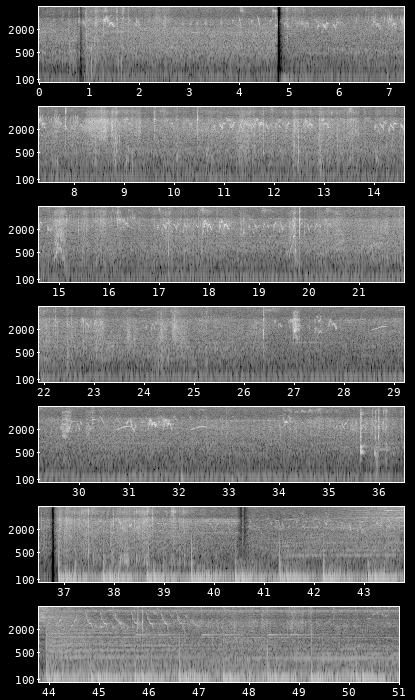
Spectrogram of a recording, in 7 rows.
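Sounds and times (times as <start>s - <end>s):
small birds chirping: 0.0s - 51.0s
upward-sweeping bird calls: 0.0s - 51.0s
low background rumble: 2.6s - 51.0s.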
